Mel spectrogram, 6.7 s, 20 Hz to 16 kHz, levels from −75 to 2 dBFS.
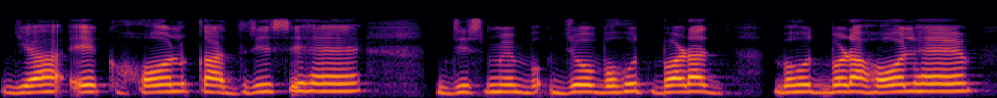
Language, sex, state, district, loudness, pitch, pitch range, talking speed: Hindi, female, Jharkhand, Palamu, -16 LUFS, 260 Hz, 245-270 Hz, 125 wpm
